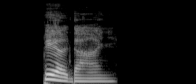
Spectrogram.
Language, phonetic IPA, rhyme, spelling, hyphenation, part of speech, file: Hungarian, [ˈpeːldaːɲ], -aːɲ, példány, pél‧dány, noun, Hu-példány.ogg
- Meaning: 1. copy 2. specimen 3. ideal, example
